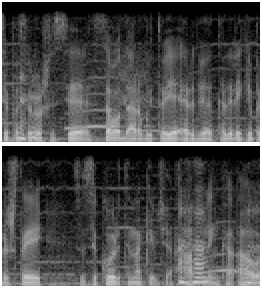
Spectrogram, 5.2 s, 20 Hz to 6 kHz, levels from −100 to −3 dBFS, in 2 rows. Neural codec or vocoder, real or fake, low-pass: none; real; 5.4 kHz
